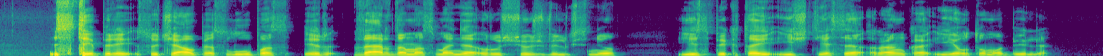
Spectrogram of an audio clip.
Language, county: Lithuanian, Vilnius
